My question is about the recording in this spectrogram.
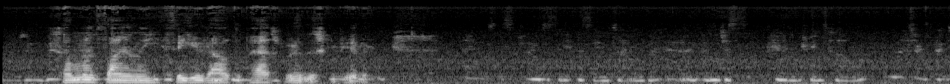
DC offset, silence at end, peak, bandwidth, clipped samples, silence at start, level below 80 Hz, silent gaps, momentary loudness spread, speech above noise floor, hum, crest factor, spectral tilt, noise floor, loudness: under 0.1%; 0 s; 0 dBFS; 17 kHz; under 0.1%; 0.05 s; -44 dBFS; none; 21 LU; 23 dB; none; 18 dB; -7.5 dB/octave; -40 dBFS; -18 LUFS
